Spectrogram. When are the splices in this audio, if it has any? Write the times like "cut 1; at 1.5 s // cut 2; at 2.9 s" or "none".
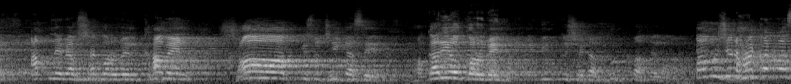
cut 1; at 7.0 s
